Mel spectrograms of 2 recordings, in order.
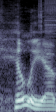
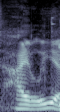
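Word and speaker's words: Hylia: go to to investigate halia wait you say hilia did I did I just say that yeah you said like hilia but I'm pretty sure it's halia yeah because it's high Rule and Hyrule yeah okay cool what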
